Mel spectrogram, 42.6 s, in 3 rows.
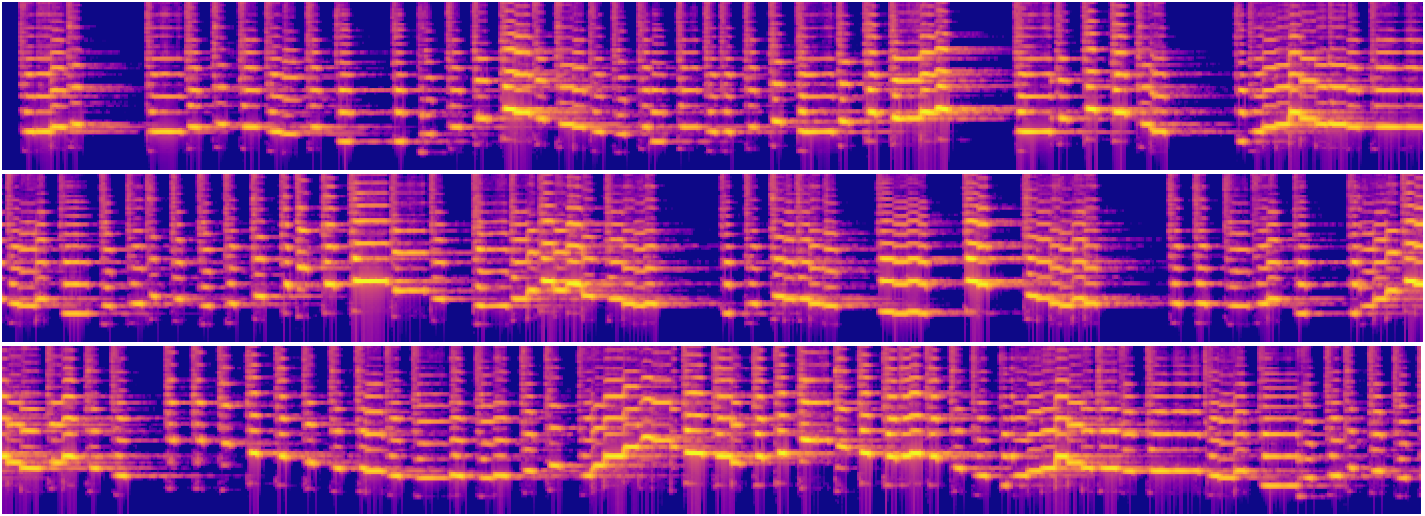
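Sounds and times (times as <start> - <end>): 
flute: 0.2 - 42.6.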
